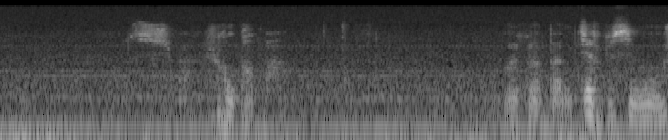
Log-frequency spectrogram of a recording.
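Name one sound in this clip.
A man speaks into a close microphone in short bursts.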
